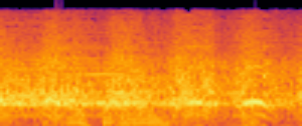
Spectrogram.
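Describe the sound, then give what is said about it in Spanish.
A crowd ovation sound effect: many voices cheer and shout in a loud, continuous roar. A few whoops and yells rise above the dense noise throughout. “Va con ovación, Marcela Sabina”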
